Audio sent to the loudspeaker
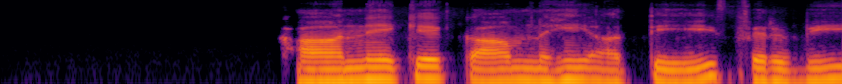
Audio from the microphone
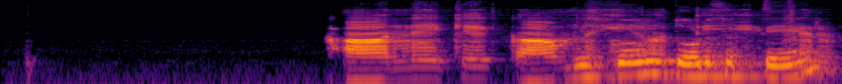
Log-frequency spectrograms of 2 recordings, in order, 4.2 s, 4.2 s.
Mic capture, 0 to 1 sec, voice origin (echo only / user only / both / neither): neither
